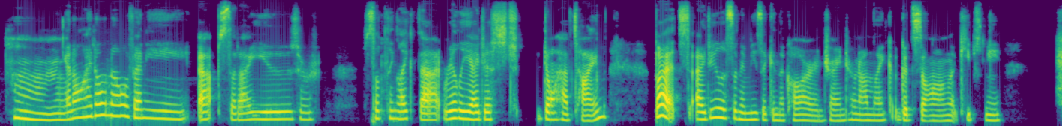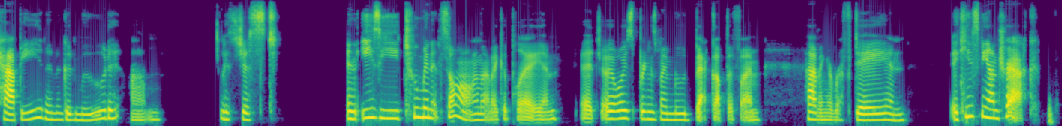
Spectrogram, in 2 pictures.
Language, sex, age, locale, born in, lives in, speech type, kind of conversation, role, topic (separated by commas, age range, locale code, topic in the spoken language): English, female, 20-24, en-US, United States, United States, conversation, unstructured, none, What personal habit are you building right now, why does it matter, and how can we support each other?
